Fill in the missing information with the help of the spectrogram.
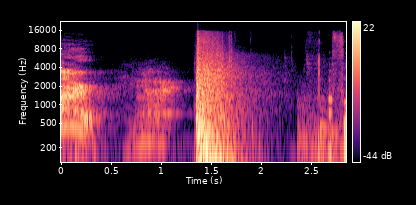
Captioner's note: loud thud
